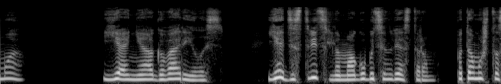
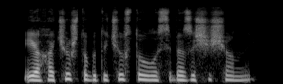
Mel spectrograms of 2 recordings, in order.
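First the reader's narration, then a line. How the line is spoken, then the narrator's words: Plain. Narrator (Russian): сказал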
